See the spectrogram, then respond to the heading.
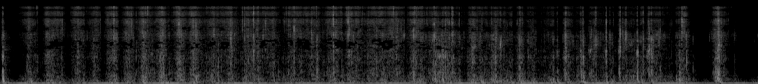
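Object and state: Disposable plastic gloves rustling.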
